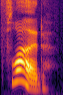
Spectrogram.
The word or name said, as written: flood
